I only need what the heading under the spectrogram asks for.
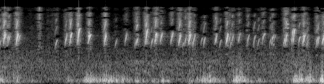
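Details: European goldfinch giving spaced, sharp chirps and short twittered phrases at a high pitch, set over intermittent low rumbling background noise.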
